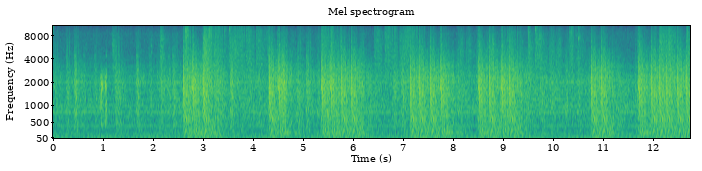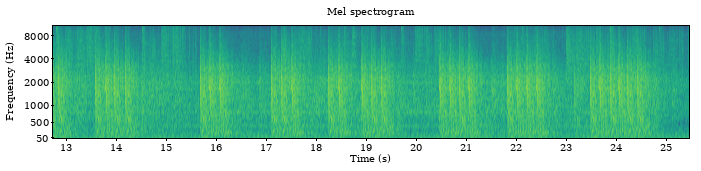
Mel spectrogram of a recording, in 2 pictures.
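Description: Platoon gunfire and artillery in the Arma 2 video game: dense, rapid bursts of rifle and machine-gun fire with heavy booming thuds, loud and sustained throughout.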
